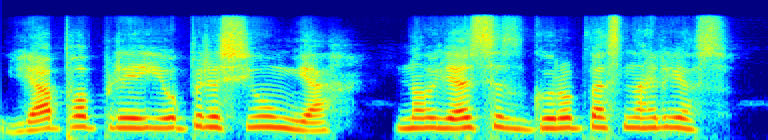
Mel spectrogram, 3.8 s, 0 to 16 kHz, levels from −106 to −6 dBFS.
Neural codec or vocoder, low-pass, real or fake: codec, 16 kHz in and 24 kHz out, 0.6 kbps, FocalCodec, streaming, 2048 codes; 10.8 kHz; fake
